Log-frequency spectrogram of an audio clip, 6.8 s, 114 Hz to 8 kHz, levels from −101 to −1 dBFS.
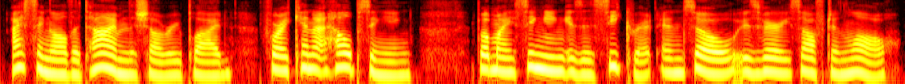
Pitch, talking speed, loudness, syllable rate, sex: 210 Hz, 230 wpm, -17 LUFS, 5.5 syllables/s, female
